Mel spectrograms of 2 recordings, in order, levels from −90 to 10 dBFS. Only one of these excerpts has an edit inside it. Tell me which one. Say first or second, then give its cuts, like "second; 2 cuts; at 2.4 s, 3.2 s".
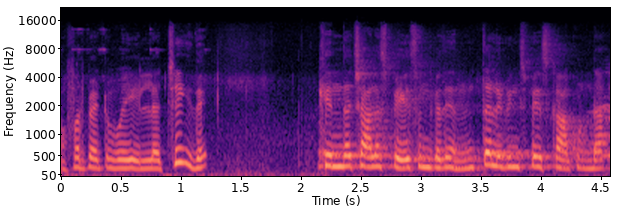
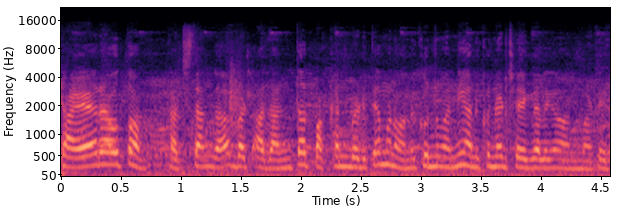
first; 1 cut; at 2.1 s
